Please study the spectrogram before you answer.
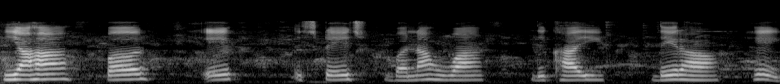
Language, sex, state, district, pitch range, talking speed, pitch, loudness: Hindi, female, Madhya Pradesh, Dhar, 205-235 Hz, 75 wpm, 220 Hz, -19 LUFS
